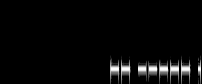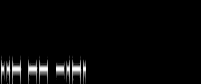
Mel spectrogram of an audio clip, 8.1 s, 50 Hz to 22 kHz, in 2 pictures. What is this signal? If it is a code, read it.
Morse code, heard as a keyed tone, about 22 wpm, 700 Hz. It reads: M0VMC
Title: DXCC-100 Call Signs - 5 Characters - Repeated 2x - 22wpm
